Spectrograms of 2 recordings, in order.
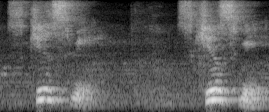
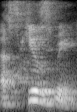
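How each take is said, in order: First: "Excuse me" said as "skyooz me", first vowel dropped; native fast-speech reduction. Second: Said in the usual way. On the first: Shown as a demonstration. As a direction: drop the opening of "Excuse me", start softly on the s. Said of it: "in fast speaking like the native". ("Excuse me"-এর শুরুর "এক্স" বাদ দিয়ে "স্কিউজ মি") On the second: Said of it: "Excuse me" বলবো না".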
